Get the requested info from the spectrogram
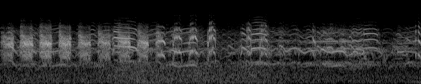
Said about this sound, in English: The shallow waters and wide mudflats before us this day are alive with thousands of gulls, terns, and shorebirds. We're at the Bolivar Flats Shorebird Sanctuary on the tip of the Bolivar Peninsula opposite Galveston, Texas.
